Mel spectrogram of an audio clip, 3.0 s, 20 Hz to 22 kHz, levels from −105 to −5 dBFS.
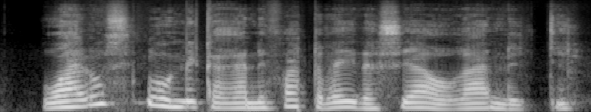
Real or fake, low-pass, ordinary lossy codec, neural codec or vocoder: fake; none; none; codec, 44.1 kHz, 3.4 kbps, Pupu-Codec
